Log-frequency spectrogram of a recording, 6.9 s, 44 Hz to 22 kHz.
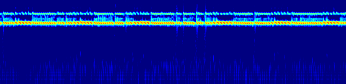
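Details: Steady high-pitched trilling of a Korean field cricket, a 2020 National Institute of Biological Resources recording: rapid pulses rolling on without a break for seven seconds, evenly loud, with only faint low rumble beneath.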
